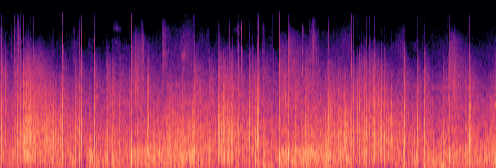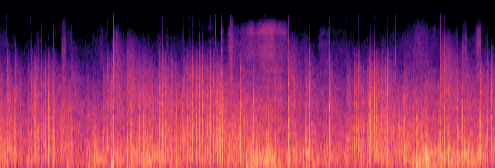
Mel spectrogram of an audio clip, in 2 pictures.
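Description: Aerial firework shells bursting in quick succession: a dense, continuous run of bangs and crackling.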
